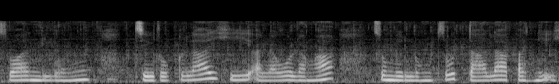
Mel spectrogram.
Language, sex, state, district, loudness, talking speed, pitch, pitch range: Mizo, female, Mizoram, Aizawl, -18 LUFS, 180 wpm, 195 Hz, 185-210 Hz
